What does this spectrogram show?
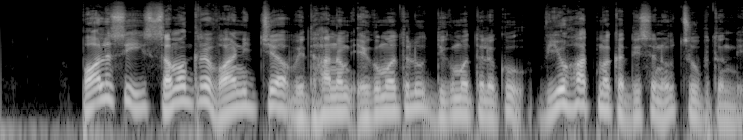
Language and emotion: Telugu, neutral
